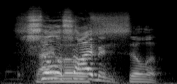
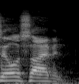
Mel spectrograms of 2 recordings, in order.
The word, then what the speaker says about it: psilocybin: No, it's psilocybin. – Yeah. – It's psilocybin.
